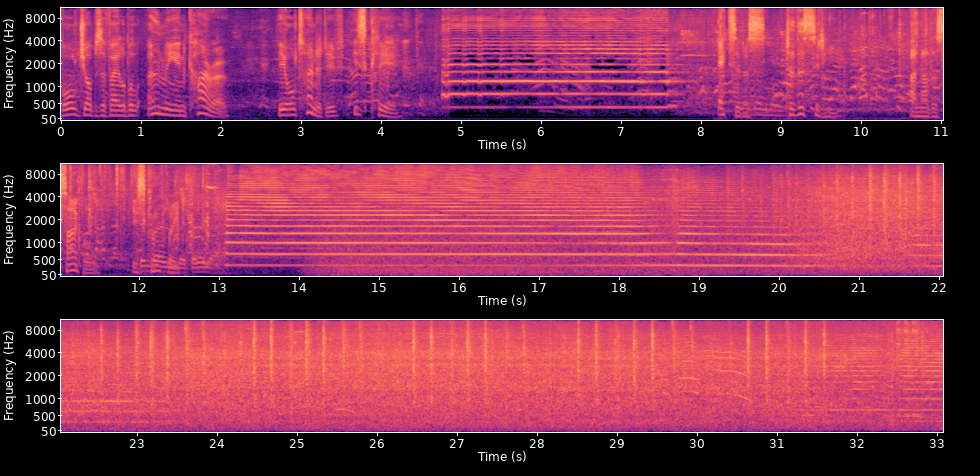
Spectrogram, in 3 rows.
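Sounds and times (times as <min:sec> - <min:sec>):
train horn blast: 0:04.8 - 0:07.9, 0:13.0 - 0:20.8, 0:21.5 - 0:23.4, 0:31.5 - 0:33.0
carriages rumbling: 0:07.7 - 0:33.0
wheels clicking over rail joints: 0:19.5 - 0:33.0.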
